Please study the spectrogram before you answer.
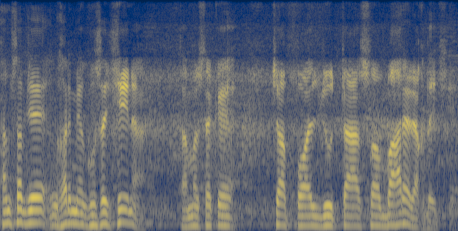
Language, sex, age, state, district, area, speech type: Maithili, male, 45-60, Bihar, Sitamarhi, rural, spontaneous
